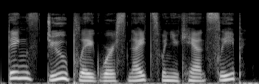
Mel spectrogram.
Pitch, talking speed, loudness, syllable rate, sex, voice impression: 200 Hz, 210 wpm, -16 LUFS, 4.6 syllables/s, female, very feminine, very young, very thin, slightly tensed, slightly weak, bright, soft, clear, fluent, slightly raspy, very cute, intellectual, very refreshing, sincere, calm, very friendly, very reassuring, unique, very elegant, slightly wild, sweet, very lively, very kind, sharp, slightly modest, light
